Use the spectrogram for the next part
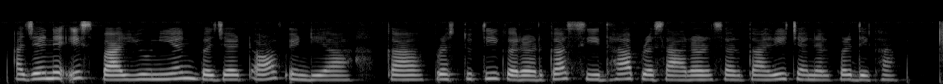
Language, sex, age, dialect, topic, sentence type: Hindi, female, 18-24, Marwari Dhudhari, banking, statement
